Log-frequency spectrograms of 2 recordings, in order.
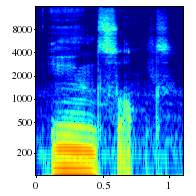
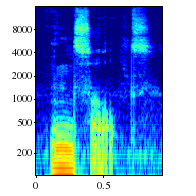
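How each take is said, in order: Both takes have the same delivery.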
